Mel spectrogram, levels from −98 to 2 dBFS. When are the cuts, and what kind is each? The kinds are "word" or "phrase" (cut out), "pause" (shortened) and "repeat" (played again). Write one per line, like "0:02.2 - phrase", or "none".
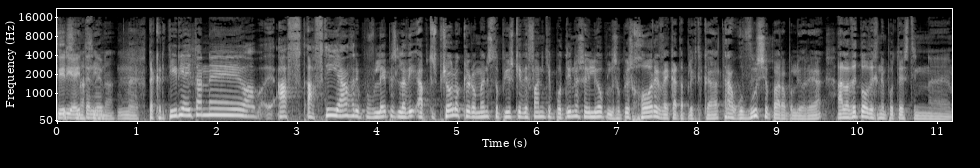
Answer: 0:06.3 - phrase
